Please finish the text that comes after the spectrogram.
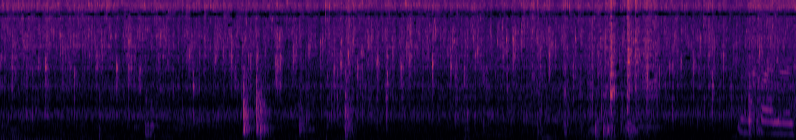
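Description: Onions frying in hot oil crackle and sizzle steadily up close, with scattered stirring scrapes and clinks of a utensil against the pan throughout.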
